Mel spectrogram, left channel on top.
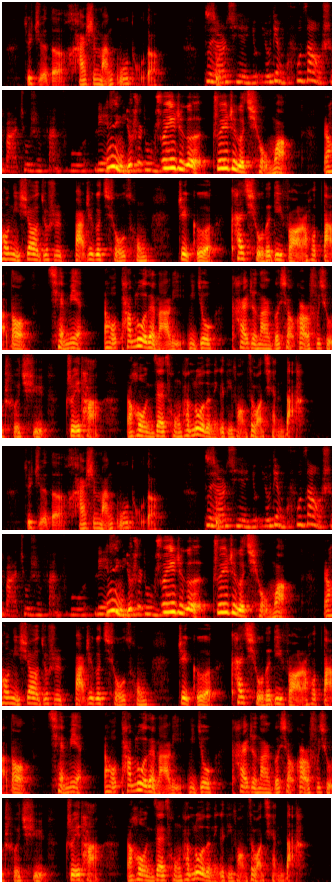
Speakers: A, on the left; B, on the right.
A: 就觉得还是蛮孤独的。所
B: 对，而且有有点枯燥，是吧？就是反复练习那些动作。
A: 因为你就是追这个追这个球嘛，然后你需要就是把这个球从这个开球的地方，然后打到前面，然后它落在哪里，你就开着那个小高尔夫球车去追它，然后你再从它落的那个地方再往前打。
